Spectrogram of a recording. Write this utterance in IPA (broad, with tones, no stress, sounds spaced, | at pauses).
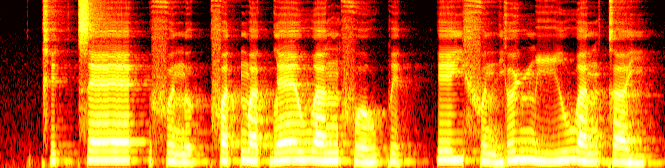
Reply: kʰ ɪ˨ k̚ t͡s ɛː˥ | f ɵ˨˩ n ʊ˧ k̚ f ɐ˨˥ t̚ m ɐ˨ k̚ l ɛː˥ w ɐ˥ ŋ f o˨˥ w p ɪ˨ k̚ | e˧ j f ɵ˨˩ n j ɵ˥ ɥ m iː˨˥ w ɐ˨˧ n k ɐ˨˩ j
